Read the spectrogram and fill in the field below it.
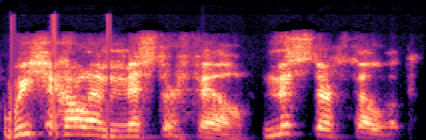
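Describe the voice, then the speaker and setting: A man's voice: high-pitched, very animated, normal speed, a bit bright, slightly rough, no echo, rough recording. A man co-hosting a podcast in casual chat, telling stories in a playful, joking way. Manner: playful storyteller, jokey. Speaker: podcast co-host.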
